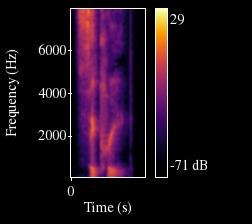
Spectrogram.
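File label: "secrete", British English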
